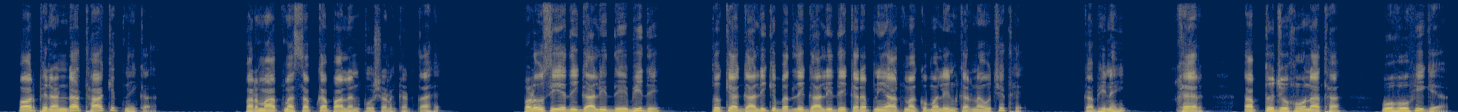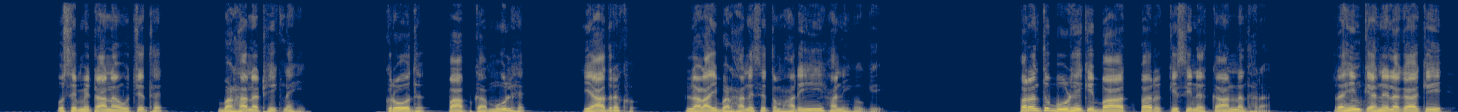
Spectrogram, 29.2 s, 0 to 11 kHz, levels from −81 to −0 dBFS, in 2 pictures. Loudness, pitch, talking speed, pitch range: -21 LUFS, 130 Hz, 165 wpm, 110-145 Hz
